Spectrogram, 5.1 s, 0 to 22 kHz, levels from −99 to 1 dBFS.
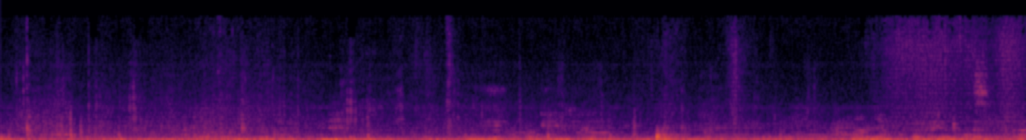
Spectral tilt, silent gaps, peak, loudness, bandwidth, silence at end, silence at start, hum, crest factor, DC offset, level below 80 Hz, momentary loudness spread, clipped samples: -6.5 dB/octave; none; -28 dBFS; -49 LUFS; 19.5 kHz; 0 s; 0 s; none; 18 dB; under 0.1%; -52 dBFS; 5 LU; under 0.1%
